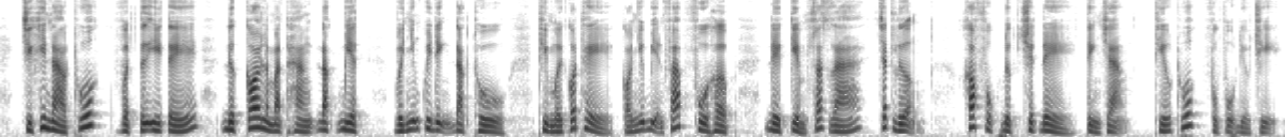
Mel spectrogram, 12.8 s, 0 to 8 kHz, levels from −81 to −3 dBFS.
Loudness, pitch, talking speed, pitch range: -25 LUFS, 150 Hz, 235 wpm, 130-180 Hz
